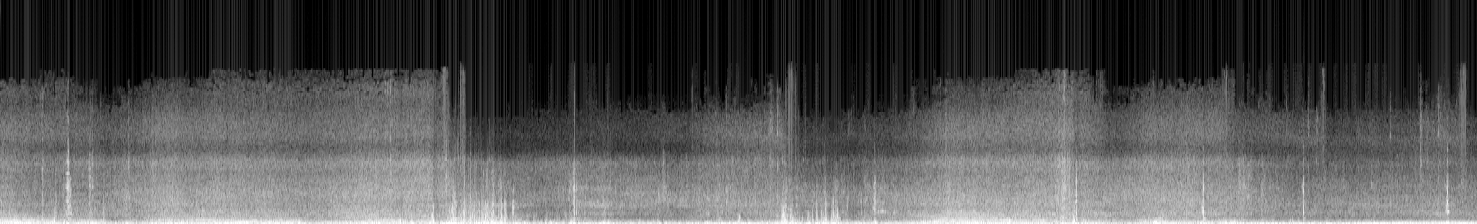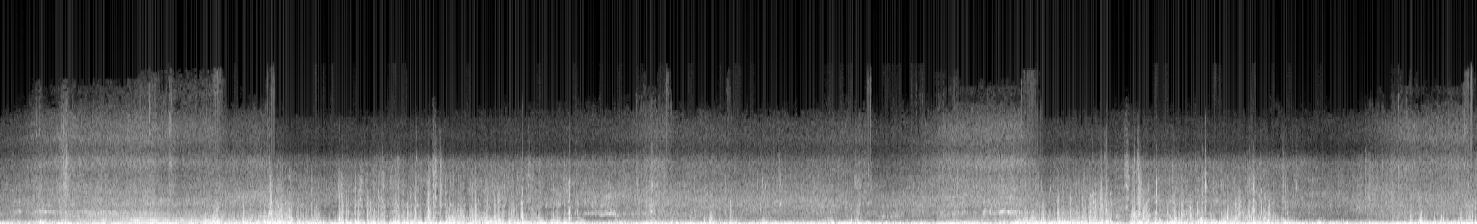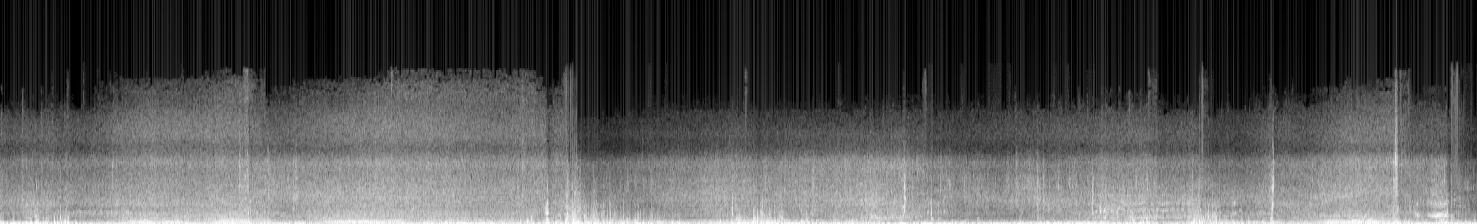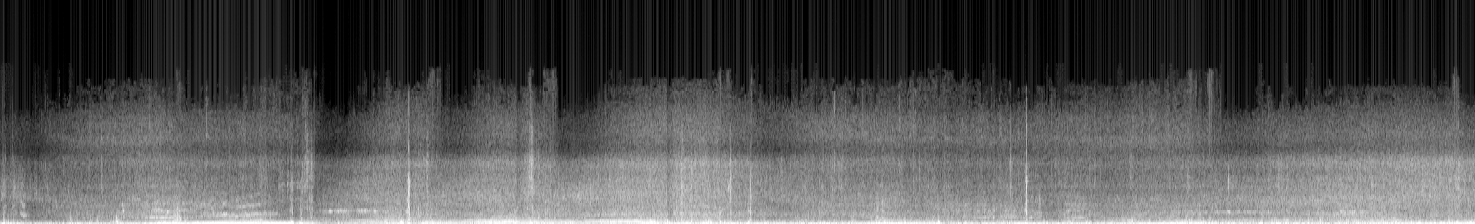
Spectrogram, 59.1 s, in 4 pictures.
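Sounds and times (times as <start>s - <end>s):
car engine revving: 0.0s - 59.0s
road and wind noise: 0.0s - 59.0s.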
